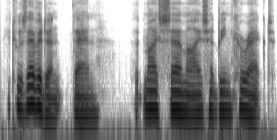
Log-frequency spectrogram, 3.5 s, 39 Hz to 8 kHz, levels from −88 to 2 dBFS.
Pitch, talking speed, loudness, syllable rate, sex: 115 Hz, 175 wpm, -16 LUFS, 5.2 syllables/s, male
